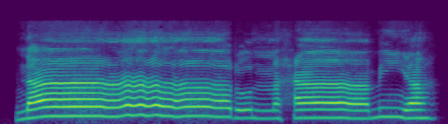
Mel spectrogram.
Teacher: তানবিনের পরে হুরুফে হালকি 6টি অক্ষরের মধ্যে হা এসেছে, তাই বিনা গুণা জাহির করে পড়তে হবে তানবিনকে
